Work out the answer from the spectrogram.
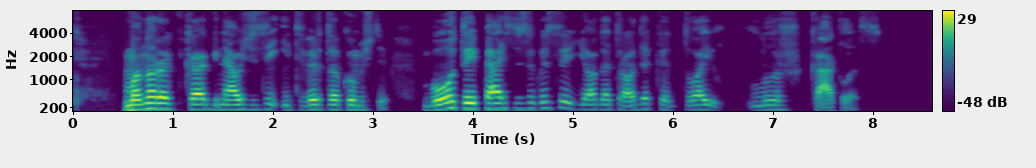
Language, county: Lithuanian, Vilnius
